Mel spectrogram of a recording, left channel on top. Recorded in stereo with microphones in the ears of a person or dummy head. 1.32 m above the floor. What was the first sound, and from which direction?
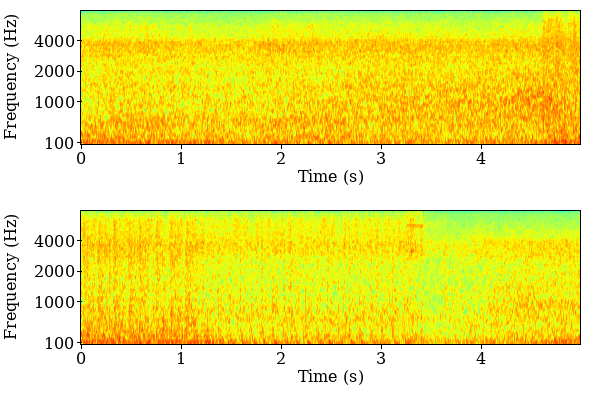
Only background noise.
